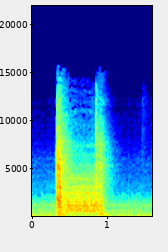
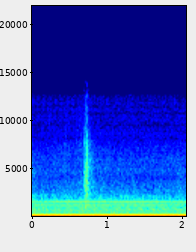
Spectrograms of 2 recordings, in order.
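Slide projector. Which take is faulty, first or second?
first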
